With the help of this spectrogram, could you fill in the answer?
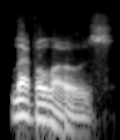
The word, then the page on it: levulose: American English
